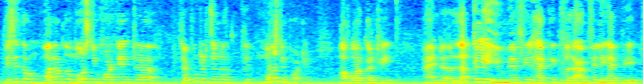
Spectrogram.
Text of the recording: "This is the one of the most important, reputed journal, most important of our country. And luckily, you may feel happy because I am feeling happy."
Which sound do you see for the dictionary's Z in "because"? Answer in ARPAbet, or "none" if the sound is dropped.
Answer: Z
